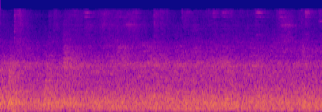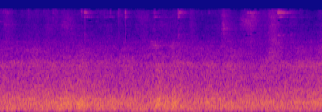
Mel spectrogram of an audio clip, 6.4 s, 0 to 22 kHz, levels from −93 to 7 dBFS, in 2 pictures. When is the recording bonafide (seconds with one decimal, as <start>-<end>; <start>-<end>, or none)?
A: 0.0-4.0; 4.9-6.4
